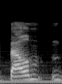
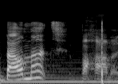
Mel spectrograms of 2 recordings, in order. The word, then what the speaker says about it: Bahamut: How do I pronounce his name? Balmut? Bahamut. Bahamut. Bahamut. Bahamut, okay.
